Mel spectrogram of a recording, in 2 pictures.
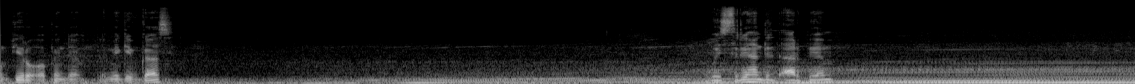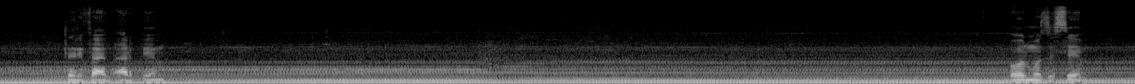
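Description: A car engine idles, then revs up and holds a steady, higher drone.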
